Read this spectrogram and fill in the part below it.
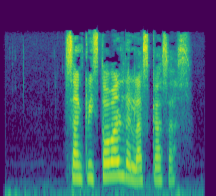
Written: San Cristobal de las Casas

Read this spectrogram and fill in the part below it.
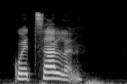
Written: Cuetzalan

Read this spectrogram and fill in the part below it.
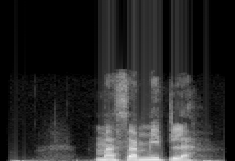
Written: Mazamitla

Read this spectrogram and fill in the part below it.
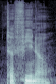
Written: Tofino

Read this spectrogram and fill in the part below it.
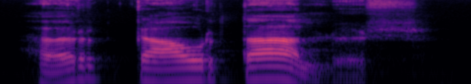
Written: Hörgárdalur

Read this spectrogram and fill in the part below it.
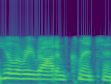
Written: Hillary Rodham Clinton

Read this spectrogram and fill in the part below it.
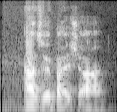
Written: Azerbaijan

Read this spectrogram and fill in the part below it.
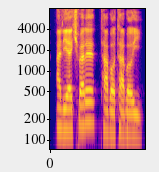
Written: Ali Akbar Tabatabai

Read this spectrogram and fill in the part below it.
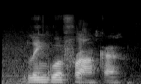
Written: lingua franca

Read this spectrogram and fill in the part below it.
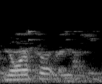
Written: Norfolk Virginia

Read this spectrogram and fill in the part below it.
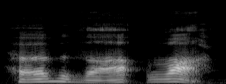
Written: Höfðavatn

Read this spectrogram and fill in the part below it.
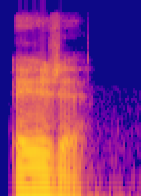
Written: Eire

